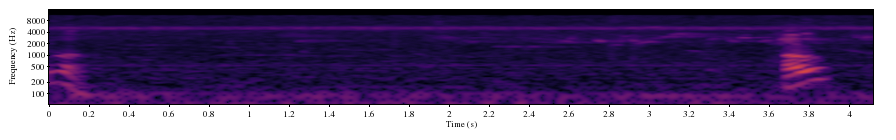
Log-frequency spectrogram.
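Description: A pause in conversation, filled by a steady low background hum and hiss with a faint high-pitched tone. A voice trails off at the start and a short spoken 'haan' comes near the end.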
